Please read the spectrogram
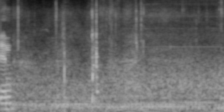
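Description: Tennis rally on a hard court: a few faint knocks about a second in, from ball strikes and footsteps, over a steady outdoor background noise.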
